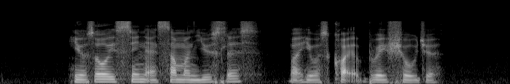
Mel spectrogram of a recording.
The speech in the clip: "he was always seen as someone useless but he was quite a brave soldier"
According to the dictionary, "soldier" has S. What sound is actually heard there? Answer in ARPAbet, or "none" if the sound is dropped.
SH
